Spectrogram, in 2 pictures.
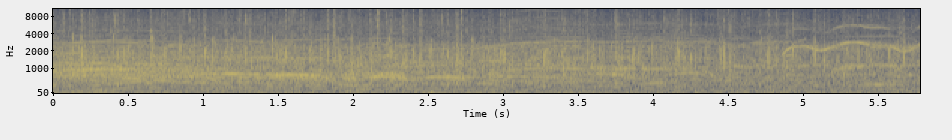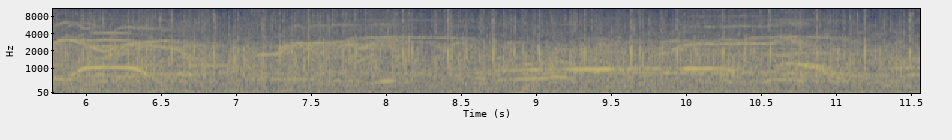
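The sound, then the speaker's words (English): An audience applauds after a live song: dense, steady clapping that holds for the whole stretch, with shrill whistles and cheers rising and falling over it. “All right, give it up for”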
